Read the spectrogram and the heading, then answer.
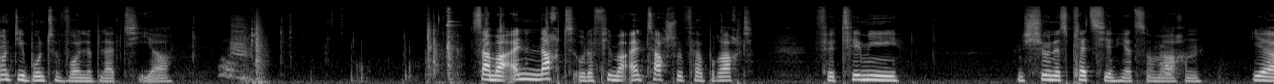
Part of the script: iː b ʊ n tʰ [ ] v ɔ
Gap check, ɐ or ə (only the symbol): ə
